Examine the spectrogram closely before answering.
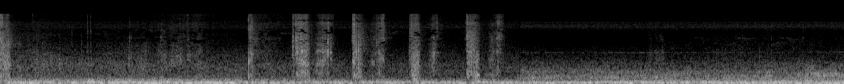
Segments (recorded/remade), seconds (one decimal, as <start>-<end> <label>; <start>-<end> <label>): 0.0-8.4 recorded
